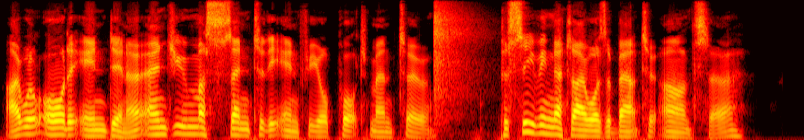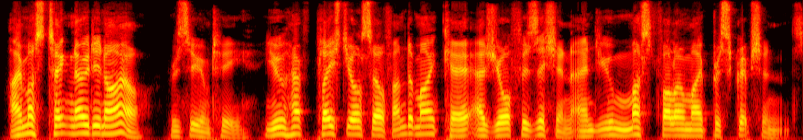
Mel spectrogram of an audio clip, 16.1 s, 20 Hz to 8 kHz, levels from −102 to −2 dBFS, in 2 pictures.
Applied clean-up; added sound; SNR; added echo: none; Clapping; 13 dB; none.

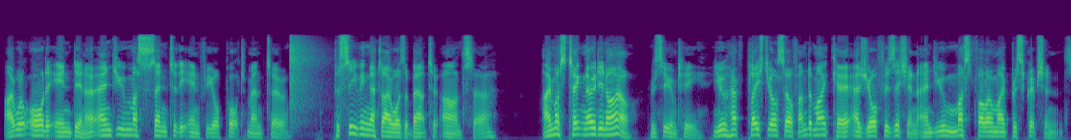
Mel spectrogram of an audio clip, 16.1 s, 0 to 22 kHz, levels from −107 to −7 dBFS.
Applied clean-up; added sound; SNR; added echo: neural mask model RNNoise.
